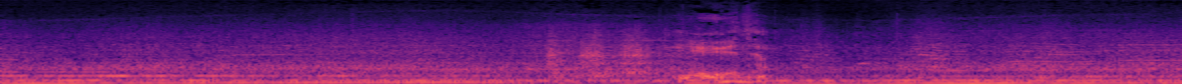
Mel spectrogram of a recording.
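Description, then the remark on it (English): Heavy trucks rumble past on a city street, a steady low engine drone with a brief louder surge of passing traffic midway, while a person speaks over the noise. “Do you hear them? The trucks don't care.”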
